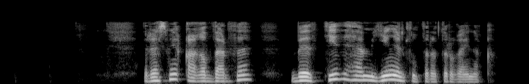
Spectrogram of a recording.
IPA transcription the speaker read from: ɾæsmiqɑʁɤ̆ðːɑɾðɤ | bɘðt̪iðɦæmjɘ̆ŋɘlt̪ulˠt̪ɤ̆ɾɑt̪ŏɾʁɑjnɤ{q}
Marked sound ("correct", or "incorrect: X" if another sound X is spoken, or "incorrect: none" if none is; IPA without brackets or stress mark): correct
